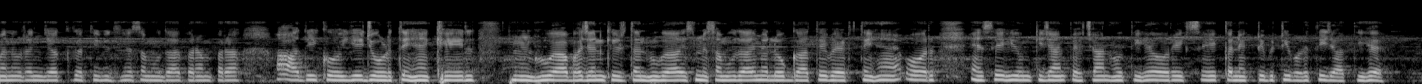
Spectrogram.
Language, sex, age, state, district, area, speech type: Hindi, female, 18-30, Madhya Pradesh, Hoshangabad, rural, spontaneous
